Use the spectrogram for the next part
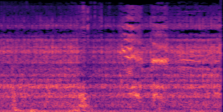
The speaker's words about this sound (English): He says the animals appear to focus their attention on the boat's rudder. In this underwater recording, you can hear an orca shove the vessel's rudder with its head.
